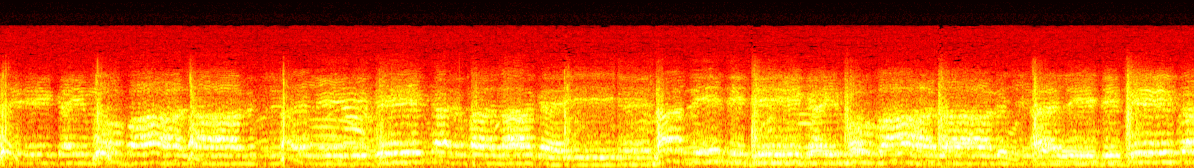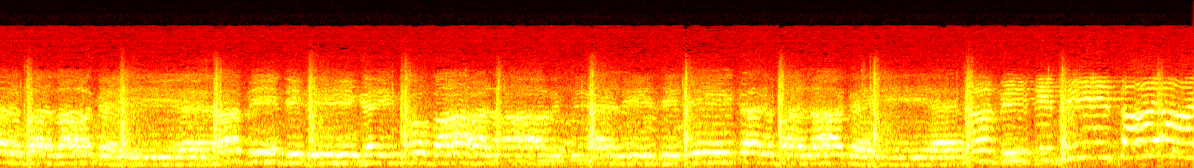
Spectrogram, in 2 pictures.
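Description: A crowd of men chanting a Punjabi noha (Shia lament) together, with sharp rhythmic matam chest-beating slaps about once a second.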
